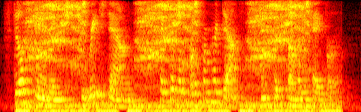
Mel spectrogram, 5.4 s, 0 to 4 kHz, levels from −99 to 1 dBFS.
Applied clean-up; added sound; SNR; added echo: none; Cutlery, silverware; -3 dB; reverberation time 0.6 s.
